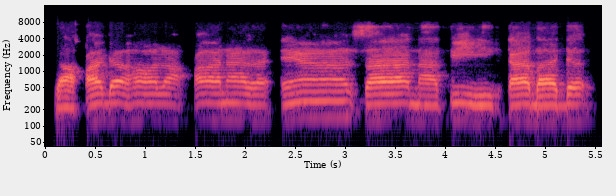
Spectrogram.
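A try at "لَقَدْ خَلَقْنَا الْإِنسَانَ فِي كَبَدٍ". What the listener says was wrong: Nah, biar lebih sempurna, perhatikan i-nya jangan tapi insa. I-nya sempurna lebih i lagi.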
